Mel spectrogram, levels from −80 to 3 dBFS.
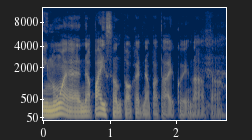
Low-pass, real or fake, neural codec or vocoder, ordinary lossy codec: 10.8 kHz; fake; vocoder, 44.1 kHz, 128 mel bands every 512 samples, BigVGAN v2; MP3, 64 kbps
